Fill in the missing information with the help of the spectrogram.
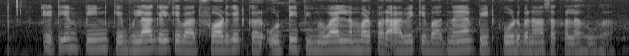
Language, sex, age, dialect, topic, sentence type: Magahi, female, 31-35, Western, banking, question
